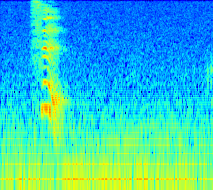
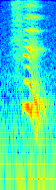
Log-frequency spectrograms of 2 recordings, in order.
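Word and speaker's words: 赐: 그래서 츠 같은 경우에 CH가 아니죠. 건설음이 아닙니다. 한국어에 있어서 츠 발음하고 비슷합니다. 자, 따라 읽어주세요. 츠, 츠.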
